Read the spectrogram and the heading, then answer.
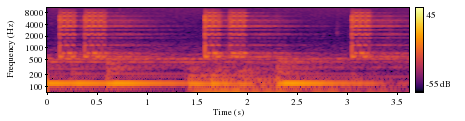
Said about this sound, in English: Thoughts finally weirding into dreams when a quiet note chimes and the phone purrs vibration.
